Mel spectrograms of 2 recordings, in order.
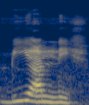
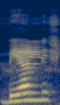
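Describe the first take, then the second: First: The first syllable has an i vowel. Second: The first syllable has an e vowel. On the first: The speaker calls it right. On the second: The speaker calls it wrong.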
